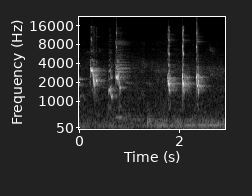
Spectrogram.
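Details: Sooty-headed bulbul, with its long rapid song offered as a lure to get others singing: a few bright chirped notes, a pause, then three evenly spaced sharp whistled notes, with faint low background hum.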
